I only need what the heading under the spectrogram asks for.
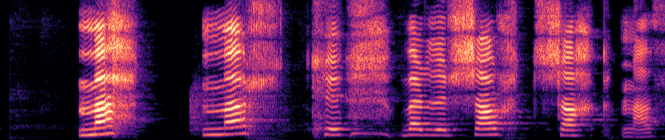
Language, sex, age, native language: Icelandic, female, 6, Icelandic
